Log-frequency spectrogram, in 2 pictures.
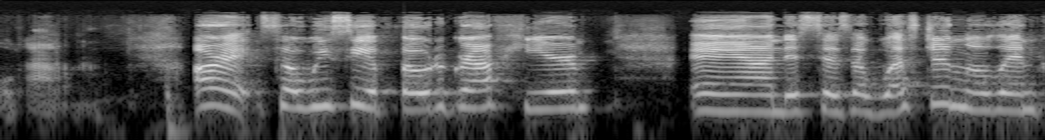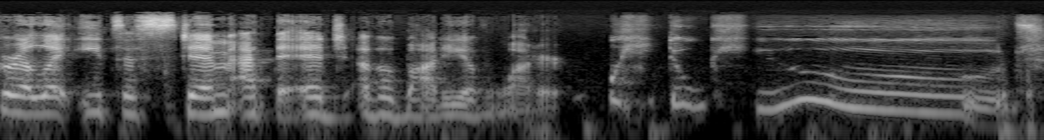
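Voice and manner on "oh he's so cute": soft pet-talk voice. Reacting to a photo of a gorilla in the voice used for their dog. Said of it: "Why did I do that voice? I usually do that voice with my dog".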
